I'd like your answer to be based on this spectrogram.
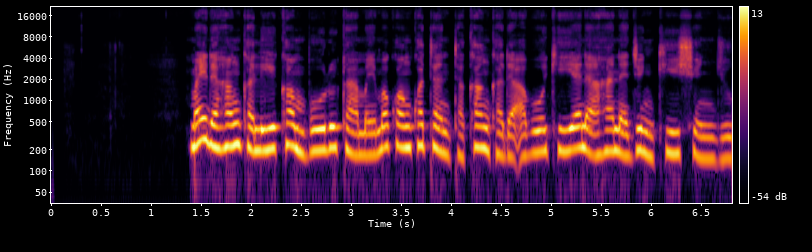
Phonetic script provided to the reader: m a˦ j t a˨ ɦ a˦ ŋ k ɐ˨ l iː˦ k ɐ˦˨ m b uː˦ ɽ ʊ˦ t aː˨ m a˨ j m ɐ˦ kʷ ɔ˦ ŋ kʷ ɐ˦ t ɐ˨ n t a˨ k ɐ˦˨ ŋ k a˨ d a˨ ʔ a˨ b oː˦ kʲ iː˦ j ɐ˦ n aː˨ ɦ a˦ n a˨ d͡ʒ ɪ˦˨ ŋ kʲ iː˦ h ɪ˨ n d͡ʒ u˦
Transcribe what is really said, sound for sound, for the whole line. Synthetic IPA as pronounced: m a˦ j d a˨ ɦ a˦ ŋ k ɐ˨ l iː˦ k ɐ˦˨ m b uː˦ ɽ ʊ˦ k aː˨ m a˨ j m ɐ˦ kʷ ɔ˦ ŋ kʷ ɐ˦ t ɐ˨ n t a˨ k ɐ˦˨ ŋ k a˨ d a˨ ʔ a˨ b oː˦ kʲ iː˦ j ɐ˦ n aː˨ ɦ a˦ n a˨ d͡ʒ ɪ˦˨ ŋ kʲ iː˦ ʃ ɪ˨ n d͡ʒ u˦

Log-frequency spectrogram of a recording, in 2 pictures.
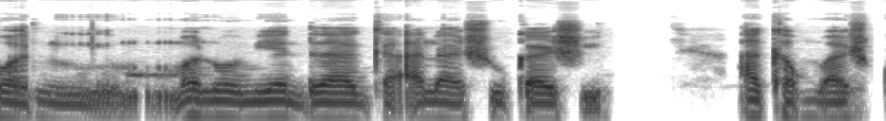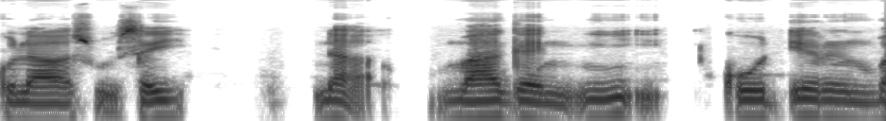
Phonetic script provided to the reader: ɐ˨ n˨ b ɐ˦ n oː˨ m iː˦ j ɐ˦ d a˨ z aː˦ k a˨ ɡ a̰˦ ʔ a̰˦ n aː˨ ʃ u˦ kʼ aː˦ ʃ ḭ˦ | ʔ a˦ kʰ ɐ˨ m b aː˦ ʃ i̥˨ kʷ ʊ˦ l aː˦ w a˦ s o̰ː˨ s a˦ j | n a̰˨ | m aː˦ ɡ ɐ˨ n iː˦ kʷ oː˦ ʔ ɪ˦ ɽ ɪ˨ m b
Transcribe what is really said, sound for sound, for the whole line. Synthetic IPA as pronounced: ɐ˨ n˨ m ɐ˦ n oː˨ m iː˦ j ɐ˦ d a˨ z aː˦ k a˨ ɡ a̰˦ ʔ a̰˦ n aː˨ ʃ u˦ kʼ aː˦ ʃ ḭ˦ | ʔ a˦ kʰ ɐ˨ m b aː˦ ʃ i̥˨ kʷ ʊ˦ l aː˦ w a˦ s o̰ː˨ s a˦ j | n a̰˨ | m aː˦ ɡ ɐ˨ n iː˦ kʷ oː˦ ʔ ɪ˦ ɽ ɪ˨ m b

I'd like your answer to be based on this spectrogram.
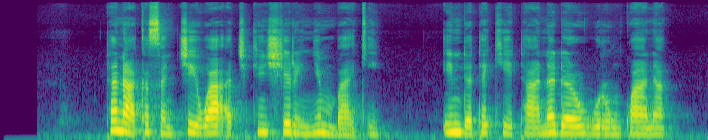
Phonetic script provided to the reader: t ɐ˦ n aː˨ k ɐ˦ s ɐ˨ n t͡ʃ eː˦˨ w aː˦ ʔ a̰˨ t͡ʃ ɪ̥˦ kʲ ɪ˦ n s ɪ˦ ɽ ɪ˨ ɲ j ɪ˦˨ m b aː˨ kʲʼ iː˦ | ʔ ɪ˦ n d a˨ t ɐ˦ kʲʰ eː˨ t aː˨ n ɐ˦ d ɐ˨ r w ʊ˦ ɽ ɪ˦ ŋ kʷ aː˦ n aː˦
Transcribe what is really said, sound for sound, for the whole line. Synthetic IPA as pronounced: t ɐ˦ n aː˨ k ɐ˦ s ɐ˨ n t͡ʃ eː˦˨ w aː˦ ʔ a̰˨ t͡ʃ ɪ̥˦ kʲ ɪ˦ n ʃ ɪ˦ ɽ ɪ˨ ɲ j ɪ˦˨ m b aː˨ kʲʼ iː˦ | ʔ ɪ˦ n d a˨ t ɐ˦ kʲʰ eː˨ t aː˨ n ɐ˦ d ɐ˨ r w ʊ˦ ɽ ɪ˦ ŋ kʷ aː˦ n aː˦

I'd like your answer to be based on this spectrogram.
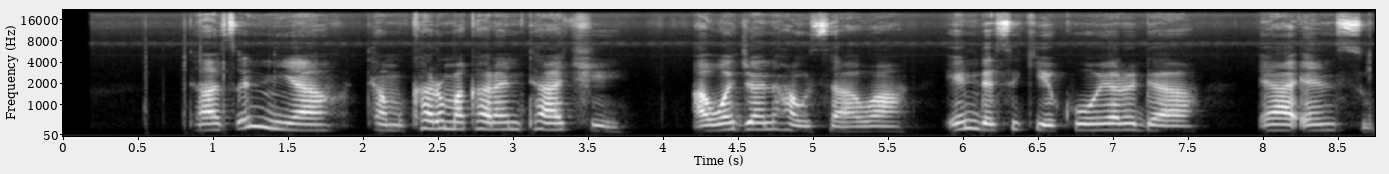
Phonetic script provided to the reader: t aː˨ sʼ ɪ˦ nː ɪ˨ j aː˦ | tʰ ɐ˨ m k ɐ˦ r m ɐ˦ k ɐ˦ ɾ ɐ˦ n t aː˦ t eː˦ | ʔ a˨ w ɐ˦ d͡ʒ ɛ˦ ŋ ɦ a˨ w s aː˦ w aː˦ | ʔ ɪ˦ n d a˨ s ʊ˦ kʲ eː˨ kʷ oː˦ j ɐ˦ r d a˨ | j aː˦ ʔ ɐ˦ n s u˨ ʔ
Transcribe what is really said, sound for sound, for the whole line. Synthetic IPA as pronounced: t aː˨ sʼ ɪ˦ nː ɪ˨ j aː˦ | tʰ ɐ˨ m k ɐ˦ r m ɐ˦ k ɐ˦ ɾ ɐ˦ n t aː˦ t͡ʃ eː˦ | ʔ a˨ w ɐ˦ d͡ʒ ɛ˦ ŋ ɦ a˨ w s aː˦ w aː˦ | ʔ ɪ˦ n d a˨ s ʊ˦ kʲ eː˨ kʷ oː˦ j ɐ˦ r d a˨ | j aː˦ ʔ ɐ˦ n s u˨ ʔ

